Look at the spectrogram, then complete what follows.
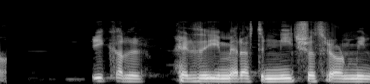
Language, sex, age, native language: Icelandic, male, 12, Icelandic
